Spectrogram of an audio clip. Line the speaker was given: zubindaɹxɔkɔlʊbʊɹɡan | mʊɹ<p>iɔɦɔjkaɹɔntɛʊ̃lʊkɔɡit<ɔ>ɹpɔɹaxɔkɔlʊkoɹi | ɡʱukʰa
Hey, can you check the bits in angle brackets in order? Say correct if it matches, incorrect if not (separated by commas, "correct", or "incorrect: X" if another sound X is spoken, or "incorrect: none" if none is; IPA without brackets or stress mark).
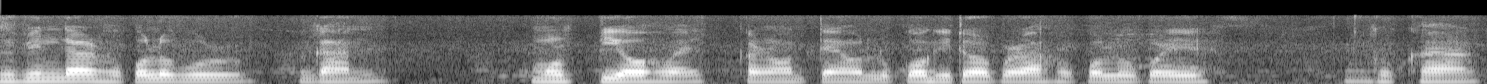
correct, correct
